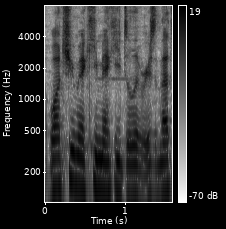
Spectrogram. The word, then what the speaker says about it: Wachumeqimeqi: crafting is the name if you pronounce it a bit differently is watch you makey makey.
